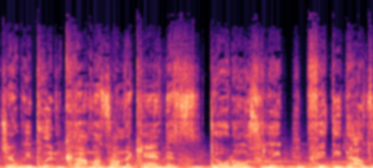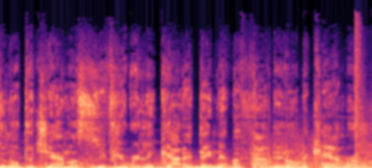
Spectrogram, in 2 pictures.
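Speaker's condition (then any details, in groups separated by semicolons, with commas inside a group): No condition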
